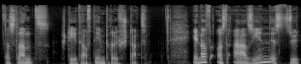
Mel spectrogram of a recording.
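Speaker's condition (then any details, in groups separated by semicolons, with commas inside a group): No condition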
